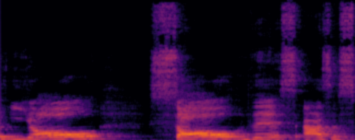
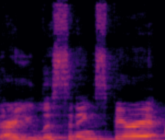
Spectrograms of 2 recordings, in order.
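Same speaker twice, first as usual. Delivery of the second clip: ordinary talk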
